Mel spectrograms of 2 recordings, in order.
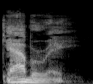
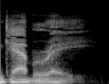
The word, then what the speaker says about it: cabaret: 什么哪两种东西结合在一起？Dance hall 也就是舞厅，以及 and cabaret，以及有表演的餐厅啊，有节目表演的餐厅结合在一起。你可以跳舞，又可以用餐，同时也可以看到舞台上的表演。叫 cabaret，那也是法语，所以那个 T 是不发音的 cabaret，也有人念成 cabaret。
